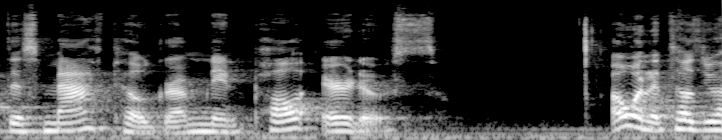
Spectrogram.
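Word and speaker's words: Erdős: told us about this math pilgrim named paul erdos oh and it tells you how to pronounce it so i've been pronouncing it wrong paul erdish i was intrigued when our younger son benjamin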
